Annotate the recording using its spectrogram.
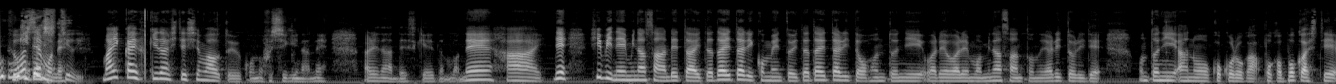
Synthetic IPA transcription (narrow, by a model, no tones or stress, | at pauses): soːemonemaikaiɸɯ̥kʲid̪aɕi̥t̪e̞ɕimaɯ̟t̪o̞jɯ̟ːko̞no̞ɸɯ̟ɕiɡʲinane̞a̰ɾe̞nãnd̪e̞sɨ̥ke̞ɾe̞d̪o̞mo̞̰ne̞haid̪e̞çibʲine̞mʲinasãnɾe̞t̪aːit̪ad̪ait̪aɾʲiko̞mẽ̞nt̪o̞it̪ad̪ait̪aɾʲit̪o̞ɦõ̞nt̪o̞ɲ̟iβaɾe̞βaɾe̞mo̞mʲinasãnt̪o̞no̞jaɾʲit̪o̞ɾʲid̪e̞hõ̞nt̪o̞ɲ̟iʔano̞ko̞ko̞ɾo̞ɡa̰b̥o̞kabo̞kaɕi̥t̪e̞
